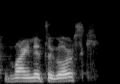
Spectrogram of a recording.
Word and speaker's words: Magnitogorsk: So how do you wind up in, is it Magnitogorsk? How do you pronounce that? – Yeah, that was good. The first one was good. Magnitogorsk.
